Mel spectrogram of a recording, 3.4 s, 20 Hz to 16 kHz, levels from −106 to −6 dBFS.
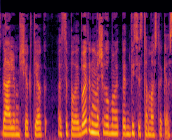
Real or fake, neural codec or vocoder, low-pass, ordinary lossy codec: real; none; 14.4 kHz; MP3, 48 kbps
